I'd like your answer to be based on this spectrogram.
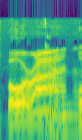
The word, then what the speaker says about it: Boiron: So this time, homeopathy has a corporate face, which I think is interesting because you have the multinational pharmaceutical company how do you pronounce that? Is it Boron? Boiron? How would you pronounce that? – Yeah, Boiron. – Boiron. – Boiron. – I would pronounce it Boiron. – Boiron. – Like Chef it's a French company.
